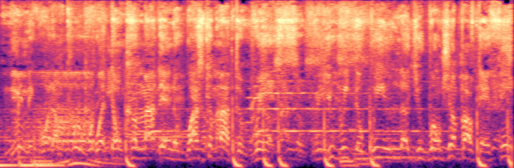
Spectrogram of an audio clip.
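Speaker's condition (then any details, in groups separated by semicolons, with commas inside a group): No condition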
